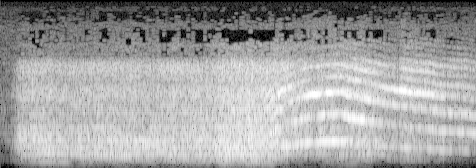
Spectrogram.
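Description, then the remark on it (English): A police siren wails over a loud rush of engine and road noise as a police car chases a fleeing sedan at breakneck speed through narrow streets around a waterfront, its harmonic tone swelling up and bending down midway through as the car races by. “Threading their way at breakneck speed through the narrow streets around the waterfront, the police car follows the fleeing sedan.”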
